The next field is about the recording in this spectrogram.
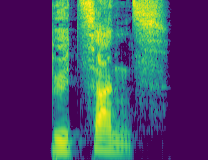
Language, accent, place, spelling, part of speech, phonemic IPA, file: German, Germany, Berlin, Byzanz, proper noun, /byˈtsan(t)s/, De-Byzanz.ogg
- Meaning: Byzantium (an ancient Greek city situated on the Bosporus in modern Turkey, renamed Constantinople in 330 C.E.; modern Istanbul)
